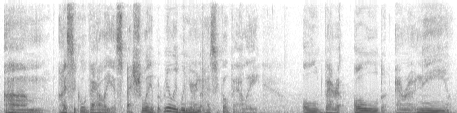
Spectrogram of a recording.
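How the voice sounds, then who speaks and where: A man's voice: medium pitch, moderate pace, a little mellow. Chatty man narrating, noisy background. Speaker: let's play host. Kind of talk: casual let's play commentary with some read-out game text.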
